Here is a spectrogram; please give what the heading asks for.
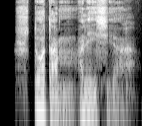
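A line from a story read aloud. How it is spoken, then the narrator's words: Tired question. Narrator (Russian): устало спросил Волков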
